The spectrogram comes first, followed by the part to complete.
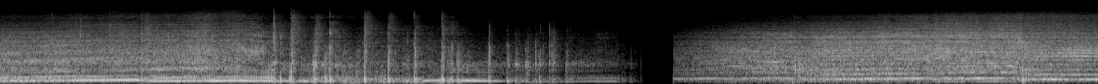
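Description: Rally car engine at full throttle, its pitch climbing and dropping with each gear change as it comes past. About three to five seconds in comes a rapid series of sharp cracks from the exhaust as the car lifts off and moves away. The sound cuts out abruptly and a second rally car engine follows at high revs.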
